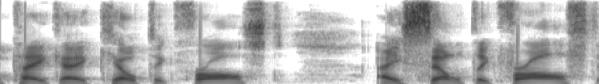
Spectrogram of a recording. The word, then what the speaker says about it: Celtic Frost: Danny said he will take a Celtic frost, a Celtic Frost. It's actually Celtic Frost. Everything else is Celtics and then Celtic frost is pronounced this way.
